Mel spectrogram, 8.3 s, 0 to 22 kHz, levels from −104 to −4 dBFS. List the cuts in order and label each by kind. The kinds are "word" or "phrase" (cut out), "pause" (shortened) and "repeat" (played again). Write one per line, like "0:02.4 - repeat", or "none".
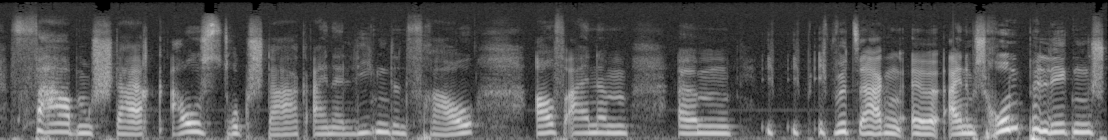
0:05.9 - repeat

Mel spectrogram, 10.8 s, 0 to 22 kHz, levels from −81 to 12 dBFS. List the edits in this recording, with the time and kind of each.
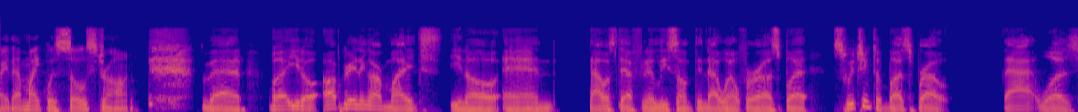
0:01.4 - pause
0:07.4 - word

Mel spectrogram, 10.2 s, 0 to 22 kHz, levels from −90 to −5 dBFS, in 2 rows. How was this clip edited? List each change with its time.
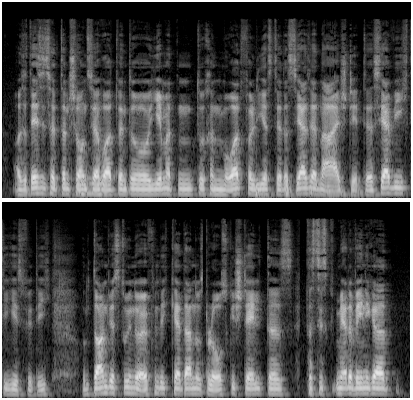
0:07.6 - word
0:08.8 - pause

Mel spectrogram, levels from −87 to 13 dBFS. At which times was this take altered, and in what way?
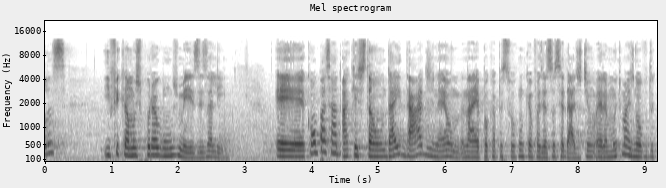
0:04.4 - phrase

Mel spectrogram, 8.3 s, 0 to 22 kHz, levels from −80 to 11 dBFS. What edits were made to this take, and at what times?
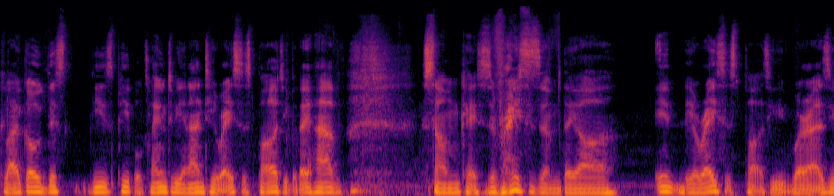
0:05.6 - word
0:06.8 - word

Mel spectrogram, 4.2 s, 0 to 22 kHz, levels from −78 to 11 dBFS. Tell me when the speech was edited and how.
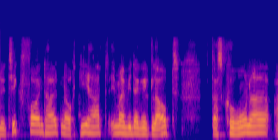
none

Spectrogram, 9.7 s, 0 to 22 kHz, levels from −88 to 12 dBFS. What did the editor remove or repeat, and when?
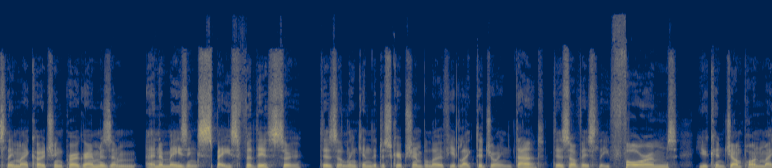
0:06.8 - pause

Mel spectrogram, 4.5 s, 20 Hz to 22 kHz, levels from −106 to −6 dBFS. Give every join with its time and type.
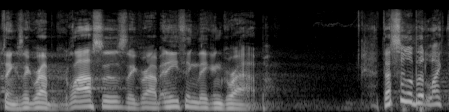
none

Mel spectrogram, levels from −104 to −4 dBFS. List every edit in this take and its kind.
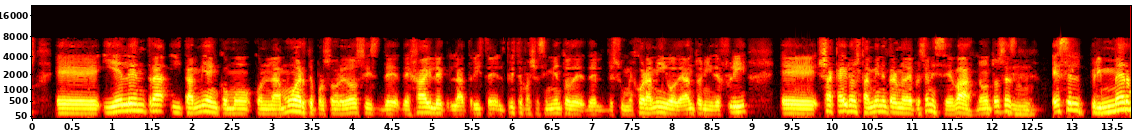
none

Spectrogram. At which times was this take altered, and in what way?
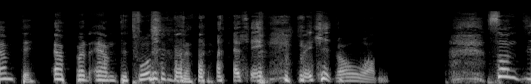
0:03.4 - word

